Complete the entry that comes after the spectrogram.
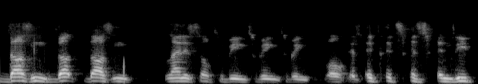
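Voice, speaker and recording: A man's voice: medium pitch, moderate pace, darkish tone, slightly rough. A man whose first language is Ukrainian, joining a workshop discussion on a video call, hesitant and restarting his phrases often. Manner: hesitant, many restarts and repeated words. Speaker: workshop participant. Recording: muffled lo-fi call audio.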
